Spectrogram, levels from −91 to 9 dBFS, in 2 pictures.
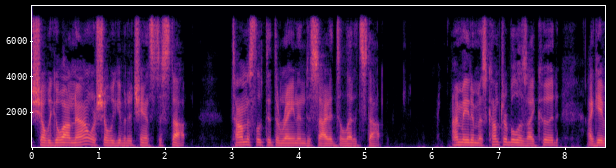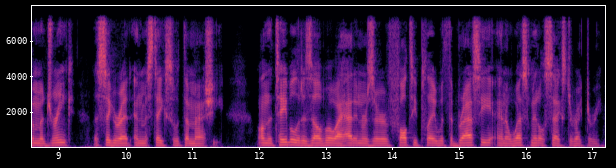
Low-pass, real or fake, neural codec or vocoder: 7.2 kHz; real; none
